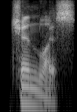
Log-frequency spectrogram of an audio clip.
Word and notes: chinless: American English

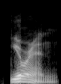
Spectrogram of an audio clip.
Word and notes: urine: American English

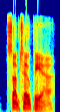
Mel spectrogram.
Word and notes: subtopia: British English

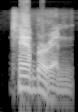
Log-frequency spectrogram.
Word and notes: tambourin: American English

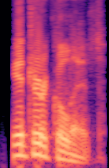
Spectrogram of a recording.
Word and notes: intercalate: American English

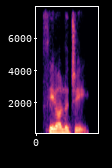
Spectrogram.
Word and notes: theology: Indian

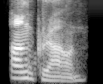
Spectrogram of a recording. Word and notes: uncrown: Indian

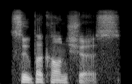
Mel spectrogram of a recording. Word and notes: Superconscious: British English

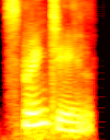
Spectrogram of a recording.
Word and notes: Springtail: Indian

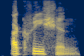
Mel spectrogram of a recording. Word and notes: accretion: American English

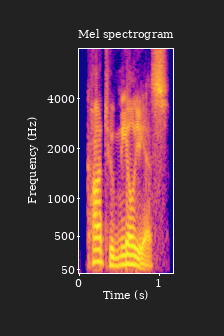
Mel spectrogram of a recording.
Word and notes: contumelious: American English

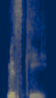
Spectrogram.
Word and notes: miskey: Indian

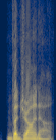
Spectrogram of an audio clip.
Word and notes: vagina: American English

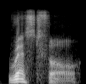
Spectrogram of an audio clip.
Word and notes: restful: British English

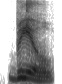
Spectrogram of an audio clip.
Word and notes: brio: Indian

